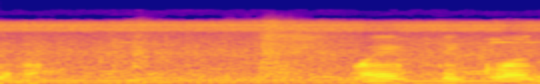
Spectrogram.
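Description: A man talking to reporters pauses, then starts speaking again about a second and a half in, over a steady high-pitched buzz and a faint low hum in the background.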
